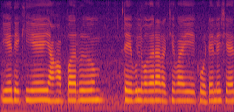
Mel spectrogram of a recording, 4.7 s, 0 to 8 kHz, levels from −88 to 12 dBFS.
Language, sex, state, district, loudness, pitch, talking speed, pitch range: Hindi, female, Himachal Pradesh, Shimla, -16 LUFS, 215 Hz, 155 wpm, 210-220 Hz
